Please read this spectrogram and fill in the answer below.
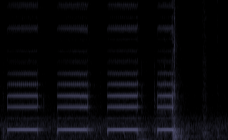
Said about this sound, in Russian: Во время звучания будильника можно переключаться между ними. Это как бы радио. Все тесты. А это как бы зумер.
